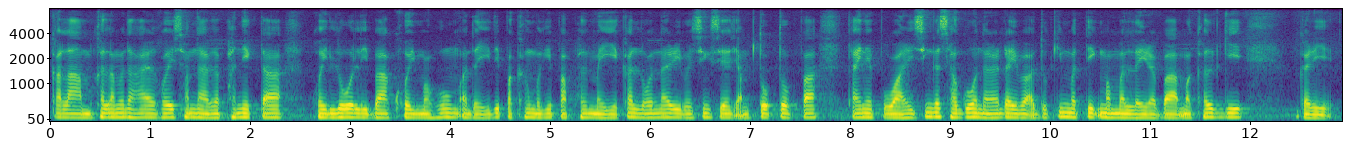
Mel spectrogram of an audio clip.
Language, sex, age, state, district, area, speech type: Manipuri, male, 30-45, Manipur, Imphal West, urban, spontaneous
